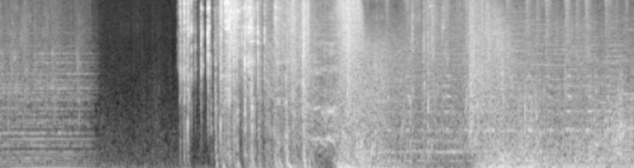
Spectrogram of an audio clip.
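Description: Film sound effects of river ice giving way: a rapid series of sharp cracks, then a heavy boom with a deep rumble as a dog plunges through the ice into the water. Orchestral film music fades out about a second in, before the cracking starts.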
